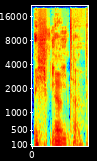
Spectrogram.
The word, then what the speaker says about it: Higuita: Ich weiß nicht, wie man es, Higuita, spricht man es richtig Higuita, aus? Higuita, ja. – Higuita. Also ist das U stimmlos? Higuita? – Das I, das H spricht man nicht mit Higuita.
